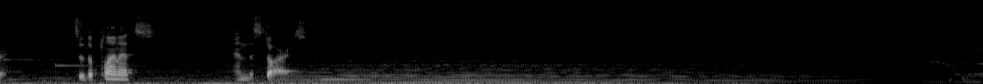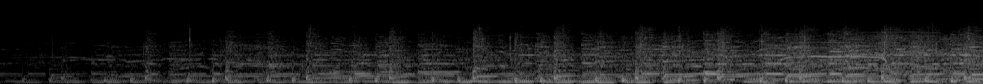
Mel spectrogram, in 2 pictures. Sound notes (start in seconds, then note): 10.0 people cheering; 11.2 upbeat rock music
